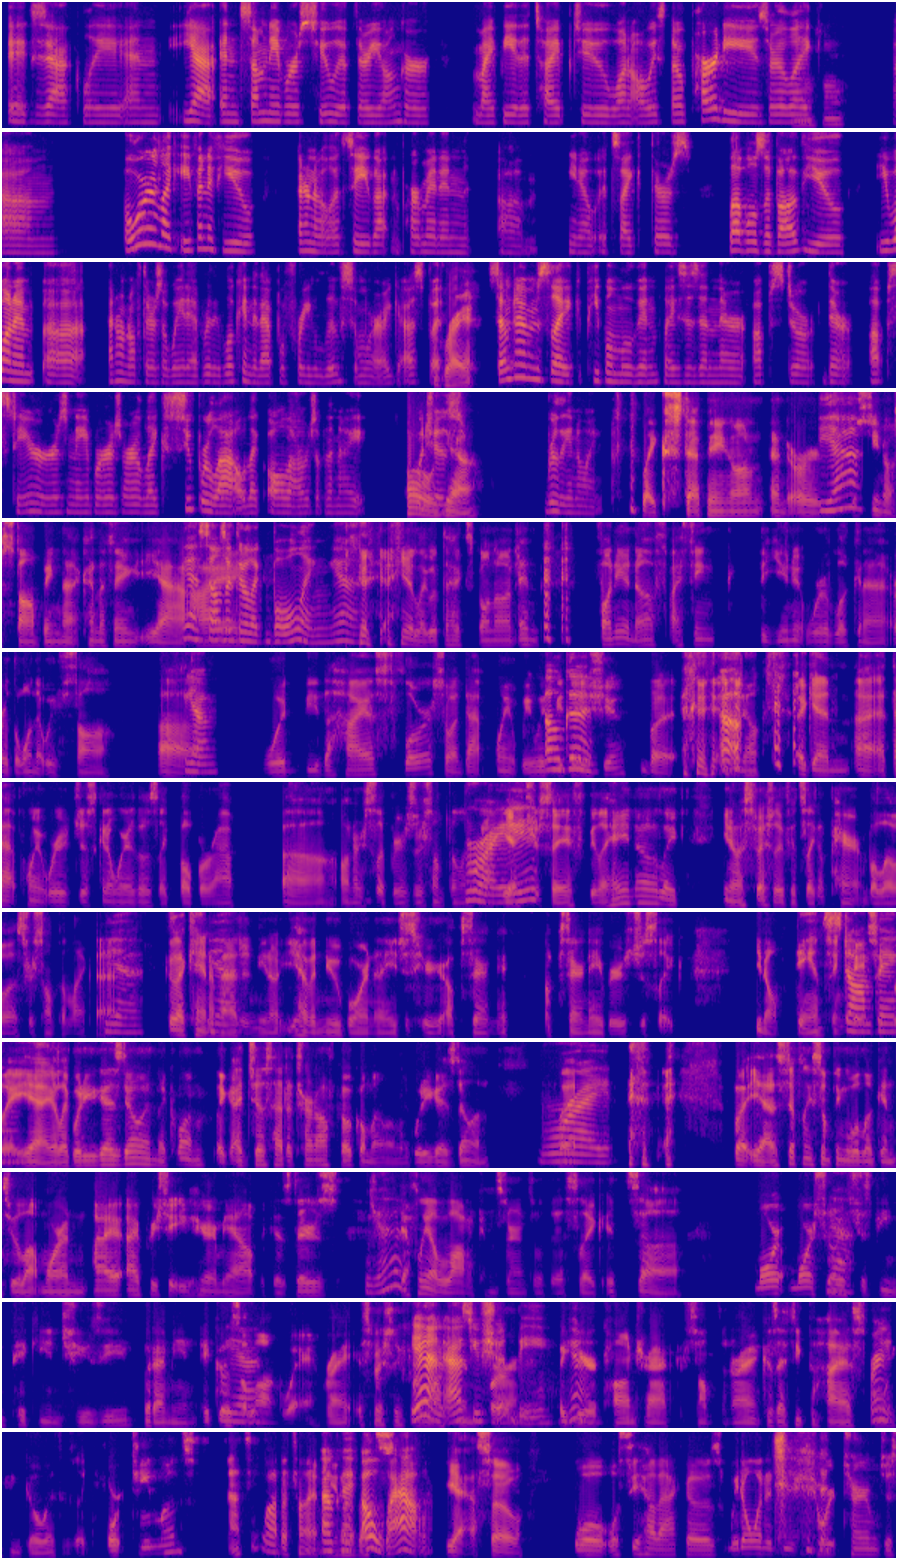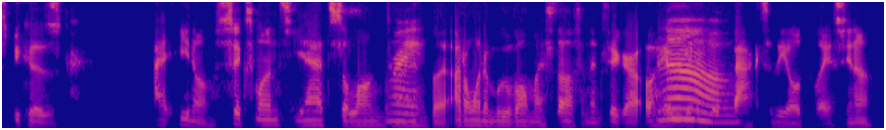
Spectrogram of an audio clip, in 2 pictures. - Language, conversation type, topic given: English, advice, How can I decide whether to make a big life change?
- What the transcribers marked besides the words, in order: chuckle; laugh; other background noise; chuckle; chuckle; laughing while speaking: "Oh"; chuckle; chuckle; chuckle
